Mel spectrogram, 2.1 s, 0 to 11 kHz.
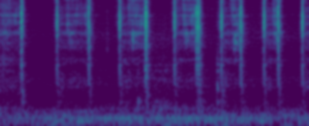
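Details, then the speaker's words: Woody wagon fuel injector bench-pulsed off the pulled fuel rail with a 9 volt battery, low residual rail pressure; clogged at first, pulsing cleared the debris; quick, unevenly spaced sharp ticks over low hum as the injector opens and closes cleanly. "i pulsed it maybe about two or three times every five seconds until i could hear the solenoid becoming more and more active and it pushed all this debris out of the injector and now it's working"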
